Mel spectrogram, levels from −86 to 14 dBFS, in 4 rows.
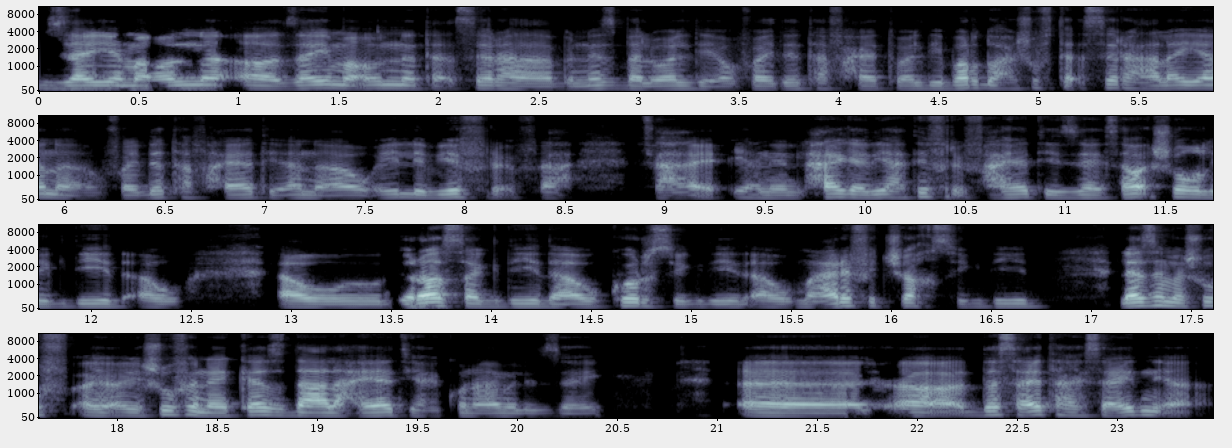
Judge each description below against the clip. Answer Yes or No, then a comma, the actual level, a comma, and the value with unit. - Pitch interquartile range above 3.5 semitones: No, narrow, 2.6 semitones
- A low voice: Yes, low, 120 Hz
